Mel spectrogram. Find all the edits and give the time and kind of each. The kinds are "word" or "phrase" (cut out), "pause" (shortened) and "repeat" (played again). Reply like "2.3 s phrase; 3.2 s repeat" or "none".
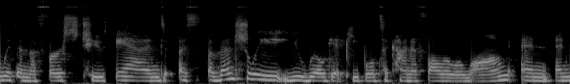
1.1 s word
